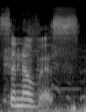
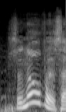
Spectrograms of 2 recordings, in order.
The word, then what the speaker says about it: Synovus: So tell us, number one, how do you pronounce this correctly? – Synovus. – Synovus. I've been saying it right.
